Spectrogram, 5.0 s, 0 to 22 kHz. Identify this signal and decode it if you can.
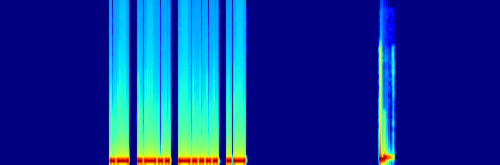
Morse code, heard as a keyed tone, about 36 wpm, 700 Hz. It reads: AL6A
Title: USA Call Signs - 4x Character Spacing - 35wpm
